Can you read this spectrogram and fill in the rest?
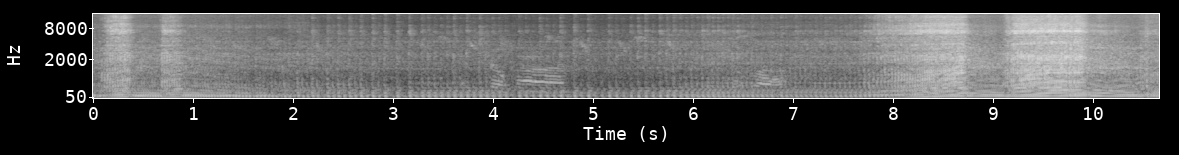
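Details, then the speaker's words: SSR pit bike, small single-cylinder, on its original worn carburetor with the choke on: even popping, then clean revving and dropping back. It runs and responds to throttle, but the kill switch doesn't work. "so yeah the skill switch doesn't work well i guess it killed itself okay well that's good news it runs"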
